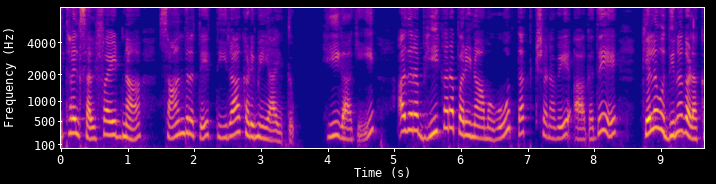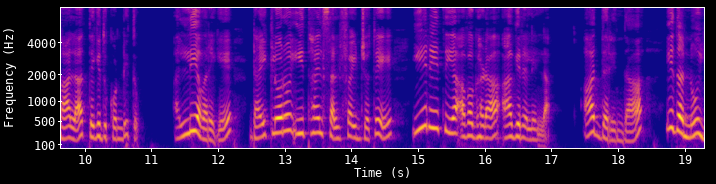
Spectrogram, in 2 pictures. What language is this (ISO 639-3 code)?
kan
